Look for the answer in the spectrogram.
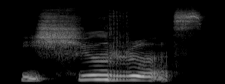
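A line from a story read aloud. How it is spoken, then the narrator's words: Hissing. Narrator (Russian): прошипел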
